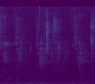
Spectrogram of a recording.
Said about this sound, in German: Mein Hund trinkt übrigens gerade Wasser, also falls man das, ich weiß nicht, ob man es in der Aufnahme hört, aber es ist so, sind nicht wir. Relativ sind nicht wir. Sind nicht wir. Ich schlabbere hier kein Wasser gerade weg, sondern es ist die Mini.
